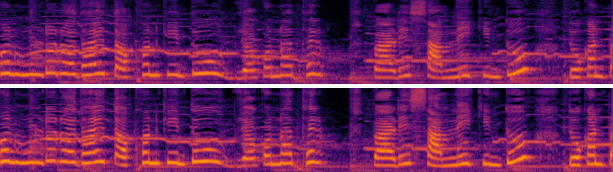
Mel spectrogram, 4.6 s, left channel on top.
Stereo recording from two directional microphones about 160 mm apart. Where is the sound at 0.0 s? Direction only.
30° right (ahead or behind).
